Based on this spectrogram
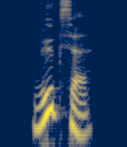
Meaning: nominative/accusative/genitive plural of Wuchs
- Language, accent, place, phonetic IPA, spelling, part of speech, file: German, Germany, Berlin, [ˈvyːksə], Wüchse, noun, De-Wüchse.ogg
